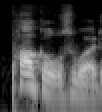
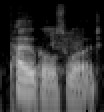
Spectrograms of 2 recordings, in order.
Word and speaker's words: Poggles Wood: mention to elizabeth that it is poggles wood and not pogel's wood no no don't go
